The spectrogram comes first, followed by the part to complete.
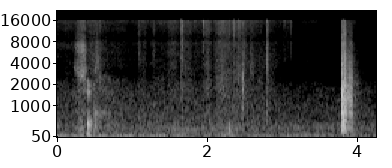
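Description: Faint handling sounds, then one short, sharp knock near the end that is much the loudest sound.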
